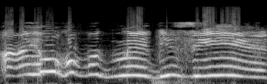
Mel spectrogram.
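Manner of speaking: mabagal at humihikbing pagtanggi; umiiyak na pagtanggi. Acted. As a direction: itulak ang salita sa gitna ng iyak. Daughter refuses medicine, crying. (humihikbing pagtanggi sa daddy)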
